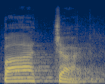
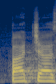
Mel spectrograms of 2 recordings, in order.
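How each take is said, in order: First: The a vowel is drawn out long. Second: The a vowel is said short.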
